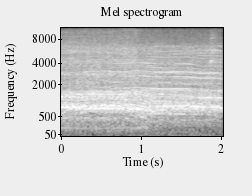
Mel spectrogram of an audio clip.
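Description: Large concert crowd cheering and yelling in a loud, steady roar of many voices, answering the singer's call of "Are you ready?".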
